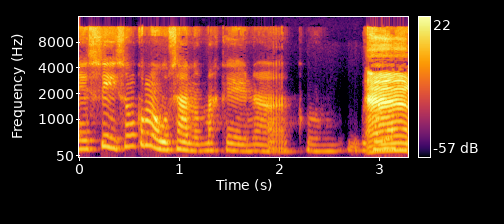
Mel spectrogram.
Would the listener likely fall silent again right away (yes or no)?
no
